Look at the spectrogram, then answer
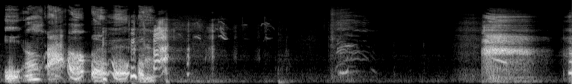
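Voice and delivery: hammed-up holy-roller oohs; mock pious moaning. Mimics pious churchgoer at church doors.

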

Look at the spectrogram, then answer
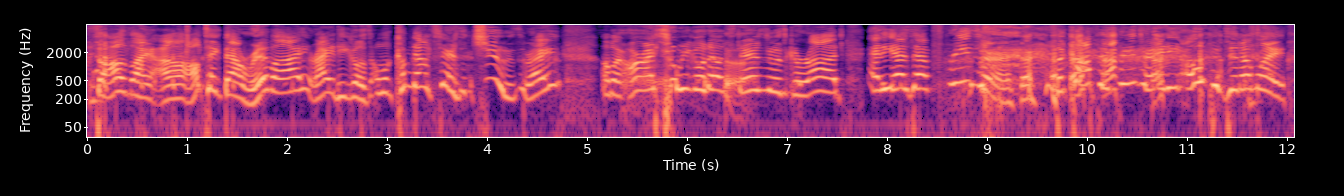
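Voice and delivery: ramp up with growing excitement; building to the punchline, thrilled; excited. Real, not acted. Story climax, excited high voice.

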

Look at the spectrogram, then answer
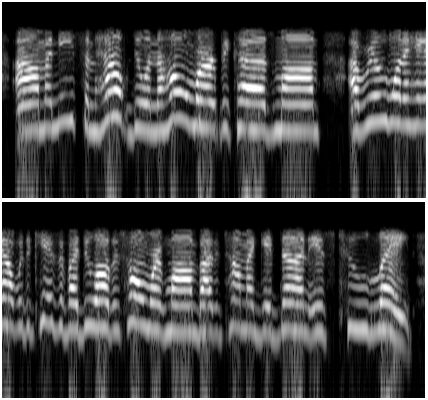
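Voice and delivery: put-on breathless-fast run of kid excuses; rapid-fire pleading. Son begging mom for help with homework, rapid pleading. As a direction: race through it, wheedling like a teenager.

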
